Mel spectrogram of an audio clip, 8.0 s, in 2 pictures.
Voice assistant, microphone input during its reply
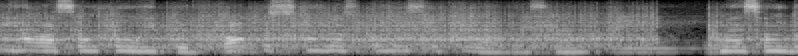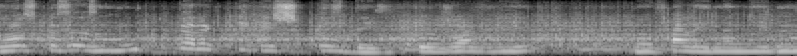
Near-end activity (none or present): present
